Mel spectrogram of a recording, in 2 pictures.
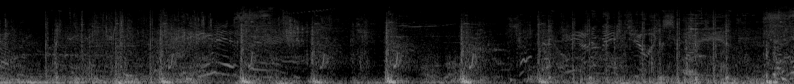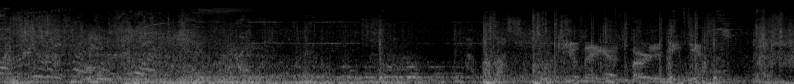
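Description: A game's energy gun fires in rapid zapping bursts.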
